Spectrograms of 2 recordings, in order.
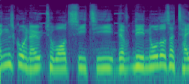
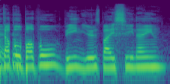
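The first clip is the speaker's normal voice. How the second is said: real Scottish accent, casual delivery; Scottish-accented game commentary. Real, not acted. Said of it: "said in a Scottish accent".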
